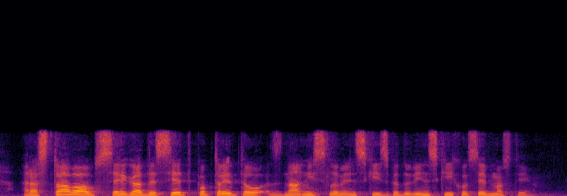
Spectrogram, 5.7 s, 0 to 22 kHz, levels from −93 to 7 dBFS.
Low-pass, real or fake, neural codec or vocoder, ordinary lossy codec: 7.2 kHz; fake; codec, 16 kHz in and 24 kHz out, 0.6 kbps, FocalCodec, streaming, 2048 codes; none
